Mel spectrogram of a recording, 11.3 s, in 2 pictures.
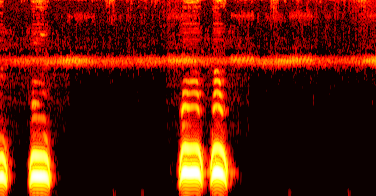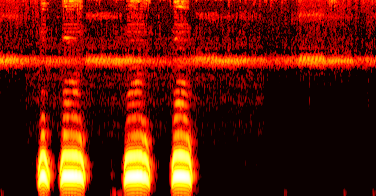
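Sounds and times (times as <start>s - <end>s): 
great horned owl hooting in a big forest: 0.0s - 0.8s, 2.7s - 3.5s, 6.2s - 8.6s.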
